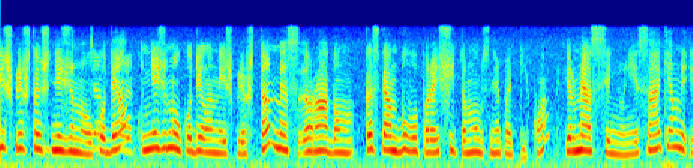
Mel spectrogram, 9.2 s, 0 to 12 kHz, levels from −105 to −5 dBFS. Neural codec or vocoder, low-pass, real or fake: none; 7.2 kHz; real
